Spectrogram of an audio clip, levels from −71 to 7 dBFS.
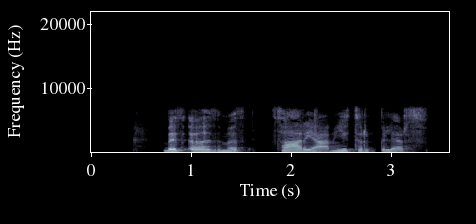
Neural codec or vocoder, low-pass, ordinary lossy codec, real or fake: none; 7.2 kHz; Opus, 64 kbps; real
